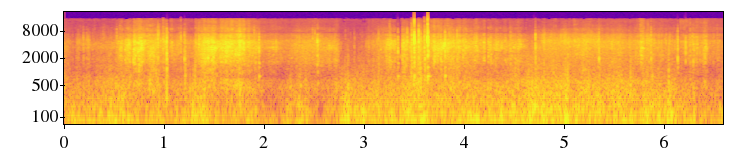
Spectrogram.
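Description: Wind buffeting the microphone during a fast descent through powder snow, with a rising hiss of snow spray on the turns, about a second in and again near the middle.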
